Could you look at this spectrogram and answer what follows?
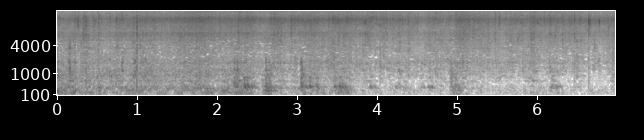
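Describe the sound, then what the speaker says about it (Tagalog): Garlic and onion sizzle in a pan with a little coffee oil, a steady bright hiss broken by soft scraping stirs, with no talk over it. "Sauté for garlic and onion"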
